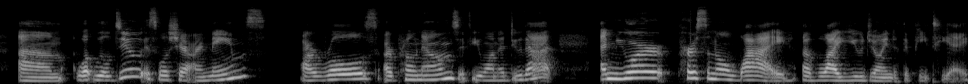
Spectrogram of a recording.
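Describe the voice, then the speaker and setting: A woman's ordinary speaking voice, medium in pitch, at a fairly slow pace, with big swings in loudness and lively intonation. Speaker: PTA president. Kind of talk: presentation over video meeting. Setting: video call. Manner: casual, filler-heavy.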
